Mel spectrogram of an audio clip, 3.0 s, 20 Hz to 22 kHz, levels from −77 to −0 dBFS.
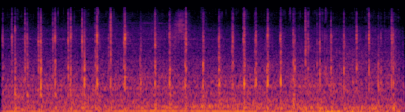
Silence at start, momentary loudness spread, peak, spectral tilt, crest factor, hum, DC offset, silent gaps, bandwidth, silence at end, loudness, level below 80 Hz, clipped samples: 0 s; 2 LU; -2 dBFS; -3 dB/octave; 24 dB; none; under 0.1%; none; 17 kHz; 0 s; -25 LUFS; -32 dBFS; under 0.1%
